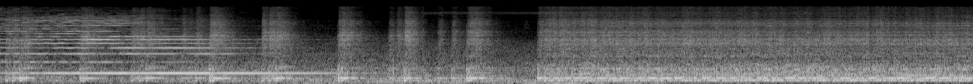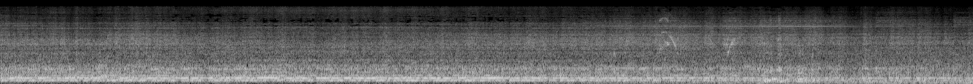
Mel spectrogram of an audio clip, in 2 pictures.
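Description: Live instrumental music: a plucked string instrument with held notes, which about five seconds in settles into a steady, sustained low drone.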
